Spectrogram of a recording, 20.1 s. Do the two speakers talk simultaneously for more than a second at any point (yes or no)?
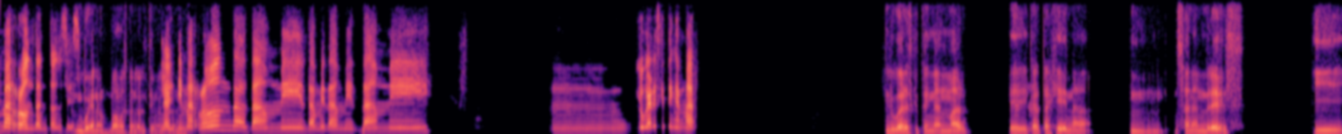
no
